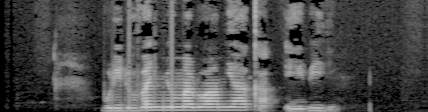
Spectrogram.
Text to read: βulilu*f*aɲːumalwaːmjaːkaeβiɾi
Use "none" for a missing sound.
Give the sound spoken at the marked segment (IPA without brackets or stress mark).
v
